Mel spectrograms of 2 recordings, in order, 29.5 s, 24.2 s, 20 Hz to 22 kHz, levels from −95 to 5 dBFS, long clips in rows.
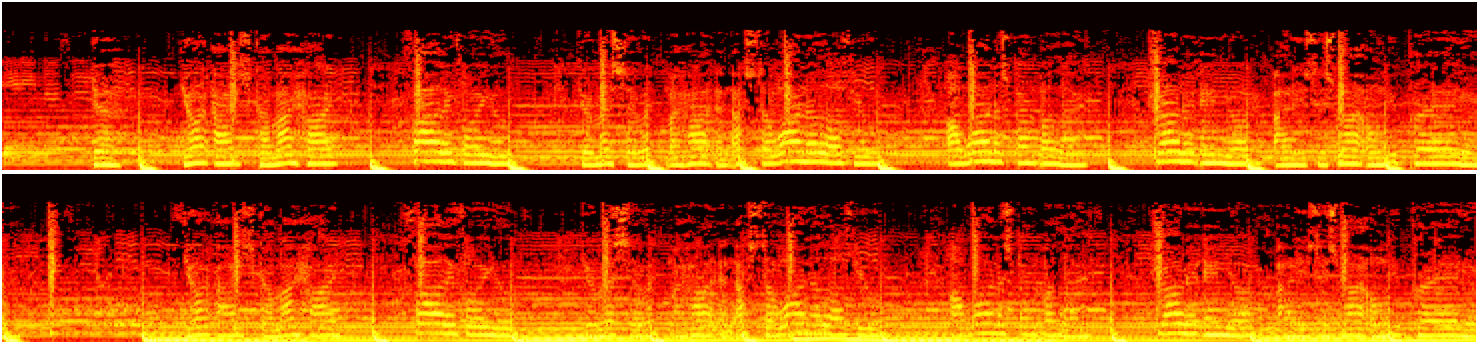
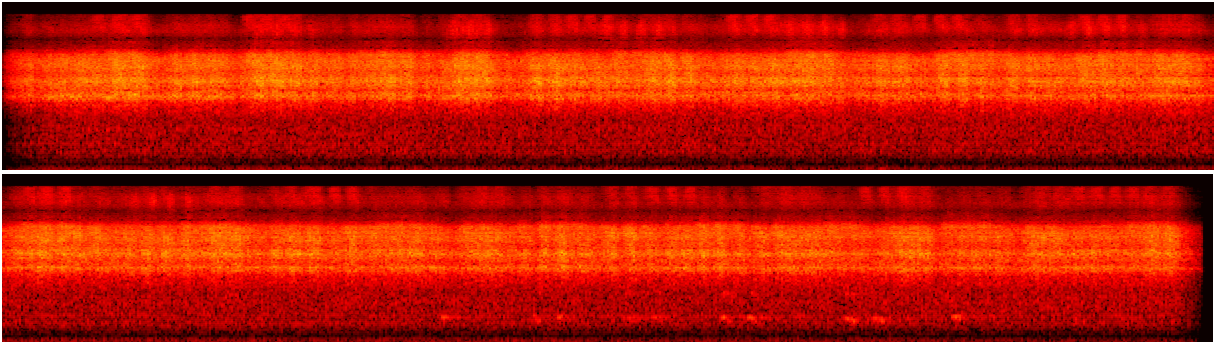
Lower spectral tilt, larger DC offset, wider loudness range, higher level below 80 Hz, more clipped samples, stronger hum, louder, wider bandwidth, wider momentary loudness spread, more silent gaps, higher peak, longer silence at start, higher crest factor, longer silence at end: first, -7 dB/octave vs 6 dB/octave; neither; about the same, 2 LU vs 2 LU; first, -20 dBFS vs -76 dBFS; neither; neither; first, -16 LUFS vs -26 LUFS; second, 11.5 kHz vs 16.5 kHz; about the same, 5 LU vs 4 LU; neither; first, -2 dBFS vs -12 dBFS; about the same, 0 s vs 0 s; second, 12 dB vs 18 dB; second, 0 s vs 0.15 s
